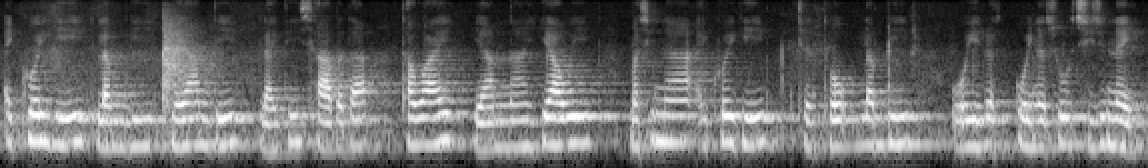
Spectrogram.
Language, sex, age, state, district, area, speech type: Manipuri, female, 45-60, Manipur, Kakching, rural, spontaneous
